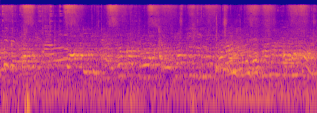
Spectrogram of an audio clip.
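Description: Many feet shuffle along a paved path.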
